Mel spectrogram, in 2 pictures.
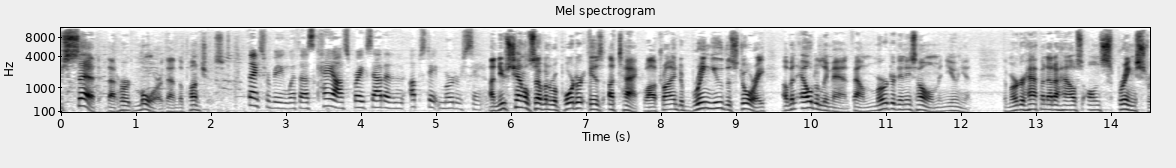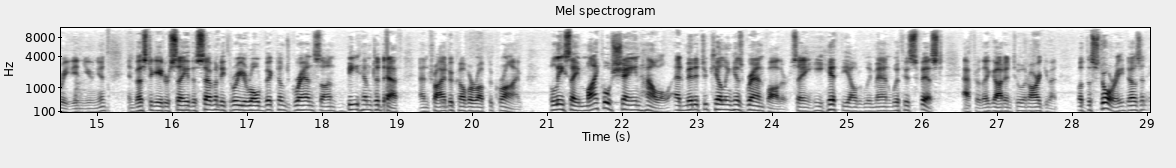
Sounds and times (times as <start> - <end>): Speech: 0.0 - 29.0.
